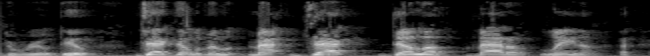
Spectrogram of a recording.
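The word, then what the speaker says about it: Jack Della Maddalena: real deal Jack Delaware Jack Della madalaina that's how you say his name knocking out Randy Brown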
